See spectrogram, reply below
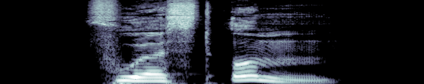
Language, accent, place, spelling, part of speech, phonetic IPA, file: German, Germany, Berlin, fuhrst um, verb, [ˌfuːɐ̯st ˈʊm], De-fuhrst um.ogg
- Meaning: second-person singular preterite of umfahren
